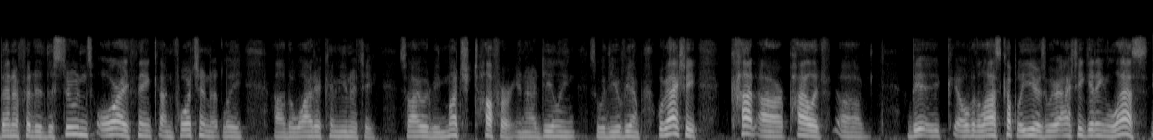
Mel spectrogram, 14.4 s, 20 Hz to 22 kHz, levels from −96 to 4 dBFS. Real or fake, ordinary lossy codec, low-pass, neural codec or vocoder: real; Opus, 24 kbps; 7.2 kHz; none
